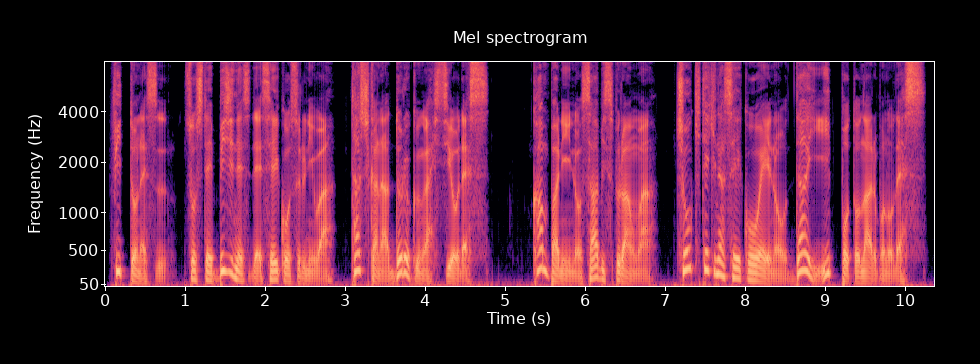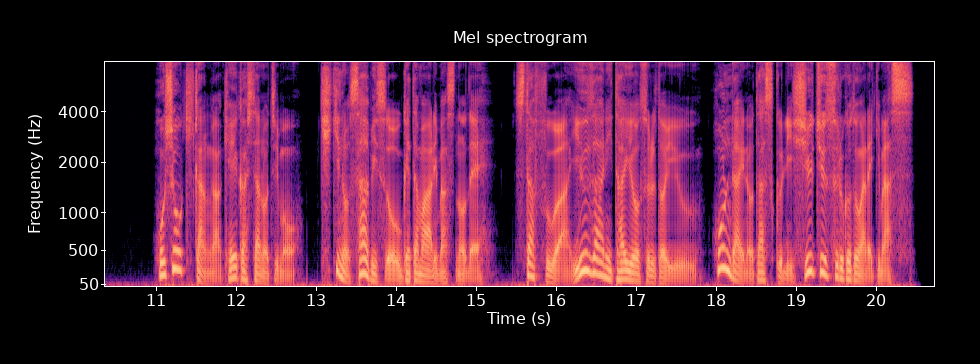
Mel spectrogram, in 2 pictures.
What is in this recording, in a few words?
Japanese Male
